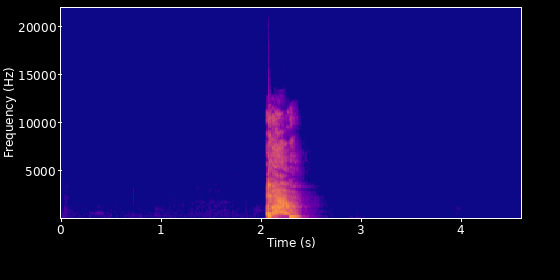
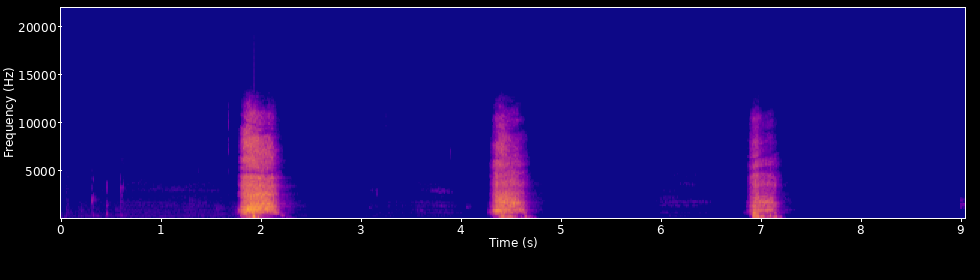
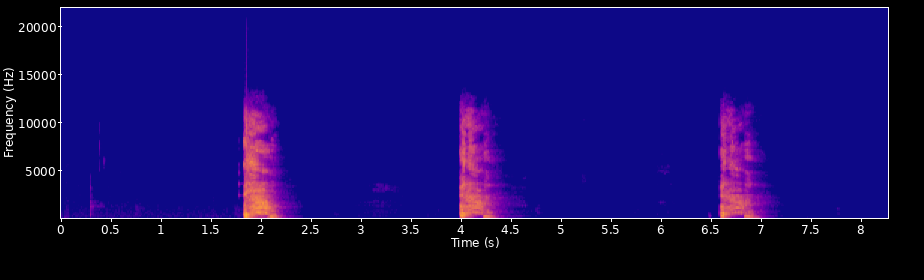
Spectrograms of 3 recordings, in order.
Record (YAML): cough_length: 4.6 s
cough_amplitude: 31906
cough_signal_mean_std_ratio: 0.2
exhalation_length: 9.0 s
exhalation_amplitude: 26887
exhalation_signal_mean_std_ratio: 0.22
three_cough_length: 8.3 s
three_cough_amplitude: 31741
three_cough_signal_mean_std_ratio: 0.23
survey_phase: alpha (2021-03-01 to 2021-08-12)
age: 45-64
gender: Male
wearing_mask: 'No'
symptom_none: true
smoker_status: Ex-smoker
respiratory_condition_asthma: false
respiratory_condition_other: false
recruitment_source: REACT
submission_delay: 1 day
covid_test_result: Negative
covid_test_method: RT-qPCR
